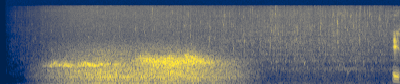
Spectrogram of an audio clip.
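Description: A wind-like rushing whoosh for a logo animation, swelling in over about a second and a half, holding, then fading away by about five seconds in, with a faint whistle over it that wavers and rises slightly. A low hiss follows, and a man says "Hey" at the very end.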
